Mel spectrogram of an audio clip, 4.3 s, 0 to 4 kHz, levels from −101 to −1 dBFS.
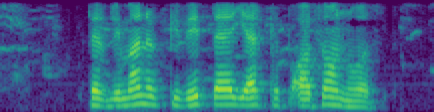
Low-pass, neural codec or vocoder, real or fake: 3.6 kHz; none; real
